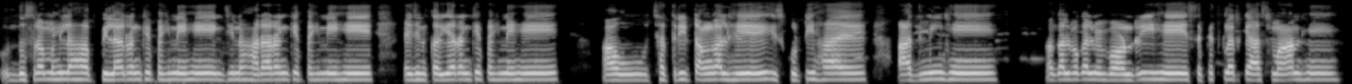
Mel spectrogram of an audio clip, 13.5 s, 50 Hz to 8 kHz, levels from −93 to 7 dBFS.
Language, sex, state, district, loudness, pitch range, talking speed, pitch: Chhattisgarhi, female, Chhattisgarh, Jashpur, -16 LUFS, 215-225 Hz, 165 wpm, 220 Hz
